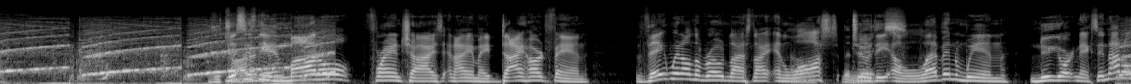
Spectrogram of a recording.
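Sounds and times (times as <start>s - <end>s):
panic alarm siren wailing: 0.0s - 3.4s
speech: 2.1s - 11.3s.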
